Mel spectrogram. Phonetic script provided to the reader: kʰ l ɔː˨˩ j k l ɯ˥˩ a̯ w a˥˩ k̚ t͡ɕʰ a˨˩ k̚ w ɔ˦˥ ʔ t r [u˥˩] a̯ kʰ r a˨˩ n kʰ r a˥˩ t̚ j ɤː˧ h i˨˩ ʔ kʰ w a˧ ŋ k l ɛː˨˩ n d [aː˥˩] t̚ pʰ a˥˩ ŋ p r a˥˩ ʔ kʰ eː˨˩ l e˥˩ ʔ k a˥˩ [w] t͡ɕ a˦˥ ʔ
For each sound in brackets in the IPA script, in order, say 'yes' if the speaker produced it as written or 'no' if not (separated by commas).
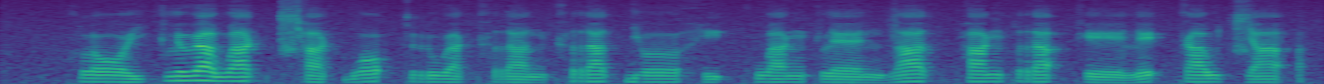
no, yes, yes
